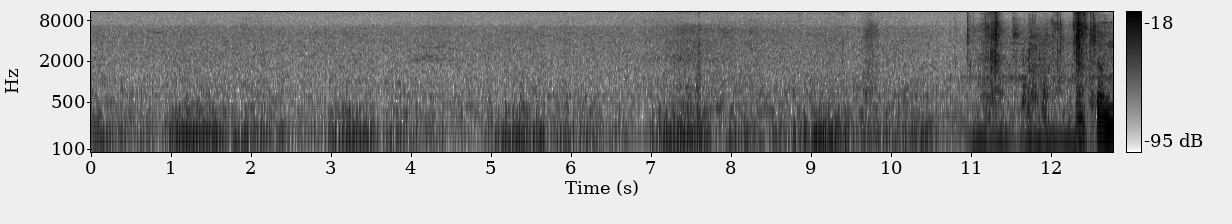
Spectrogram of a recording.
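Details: Low, soft purring from a male Maine Coon house cat born July 2021, rumbling in repeated swells every couple of seconds, followed near the end by brief rustling and handling noises.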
